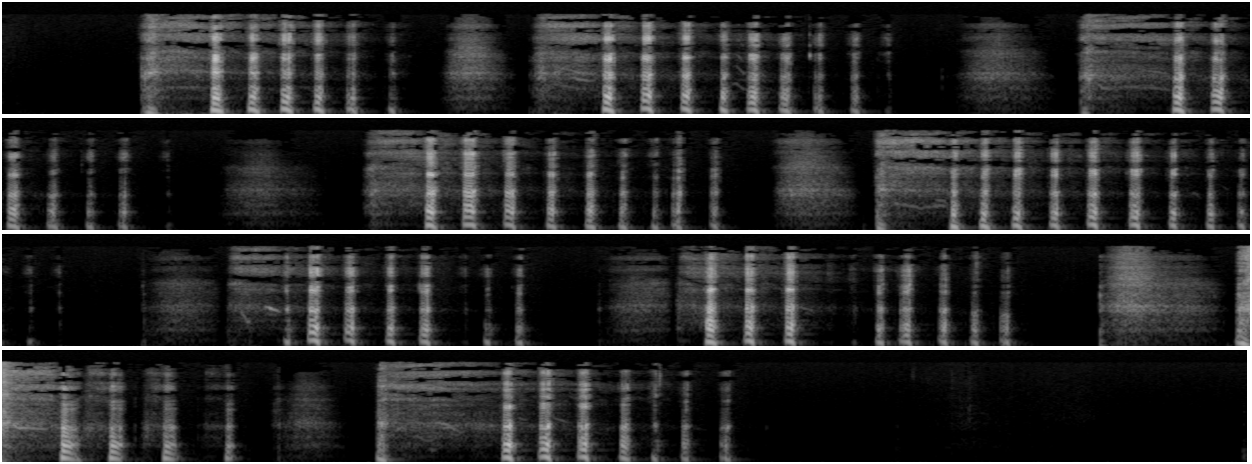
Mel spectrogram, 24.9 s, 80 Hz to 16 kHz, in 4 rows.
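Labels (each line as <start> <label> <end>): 0.2 A man laughs joyfully and repeatedly with sweet giggles and genuine hilarity. 24.8
0.7 A man laughs. 2.0
2.8 A man laughing. 4.3
5.5 A man laughing. 6.9
8.1 A man laughing. 9.8
10.6 A man laughing. 12.5
13.8 A man laughing. 15.1
16.0 A man laughing. 19.9
20.6 A man laughing. 22.4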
